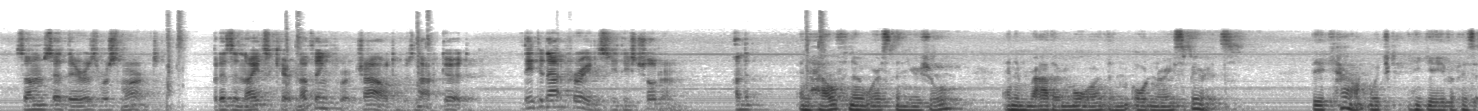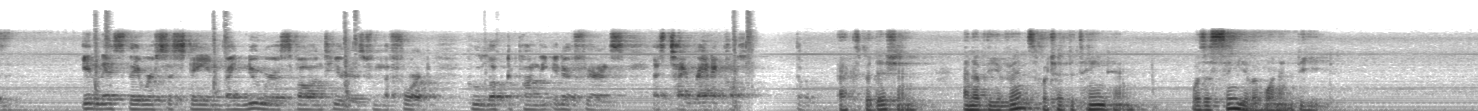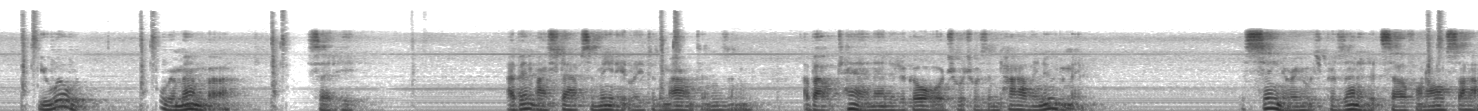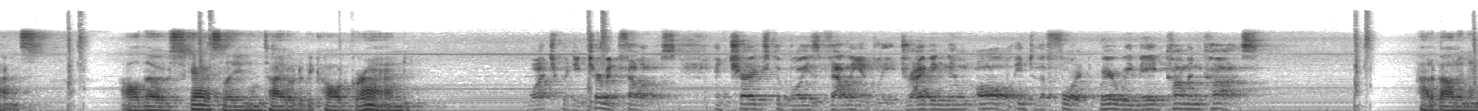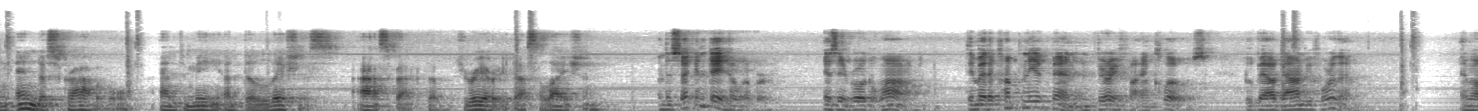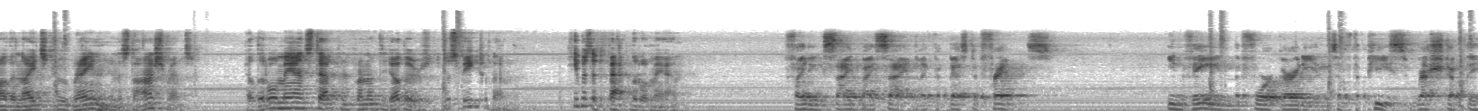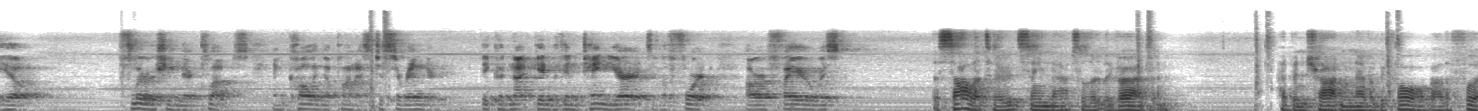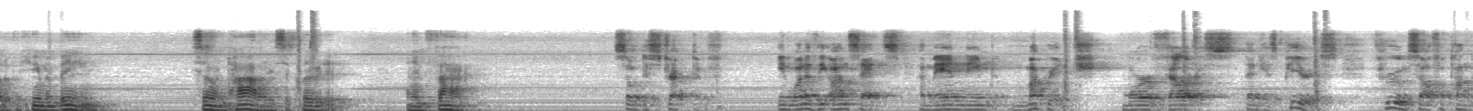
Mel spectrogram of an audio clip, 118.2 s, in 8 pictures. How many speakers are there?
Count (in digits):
3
